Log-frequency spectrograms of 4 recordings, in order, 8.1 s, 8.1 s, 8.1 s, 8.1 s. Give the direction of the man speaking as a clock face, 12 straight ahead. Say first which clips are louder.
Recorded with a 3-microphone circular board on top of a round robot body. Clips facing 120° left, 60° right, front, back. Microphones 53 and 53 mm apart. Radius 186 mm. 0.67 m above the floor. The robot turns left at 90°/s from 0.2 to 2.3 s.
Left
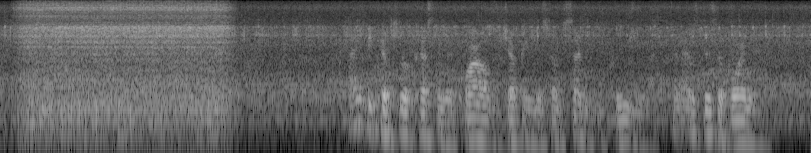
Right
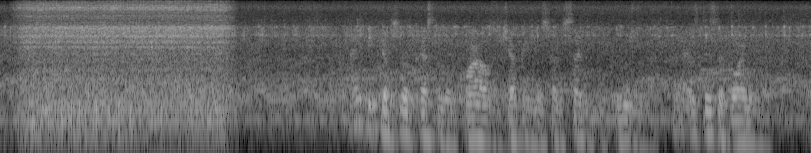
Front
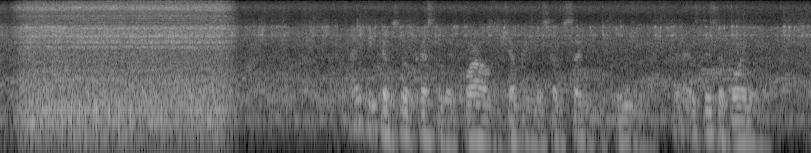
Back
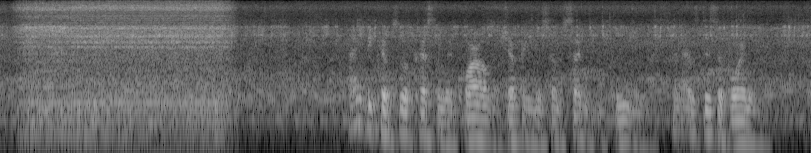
Left 2 dB, back 2 dB; 6 o'clock.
